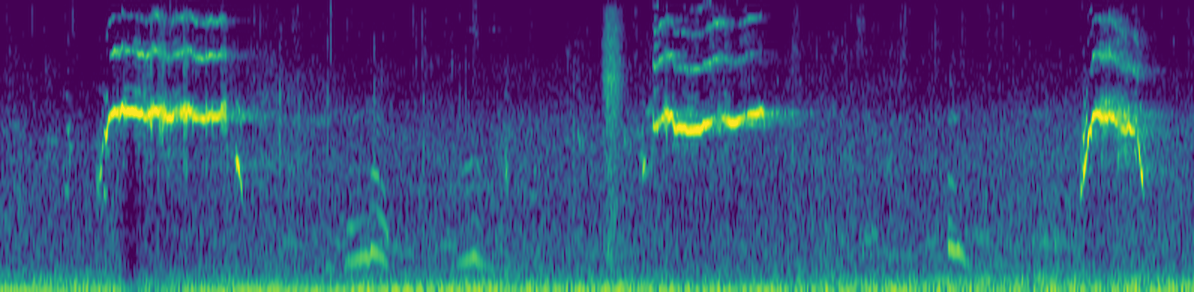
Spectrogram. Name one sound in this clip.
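A small child squeals in high, drawn-out cries.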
